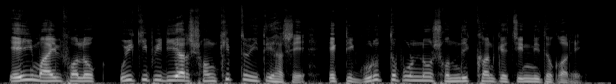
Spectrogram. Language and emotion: Bengali, neutral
